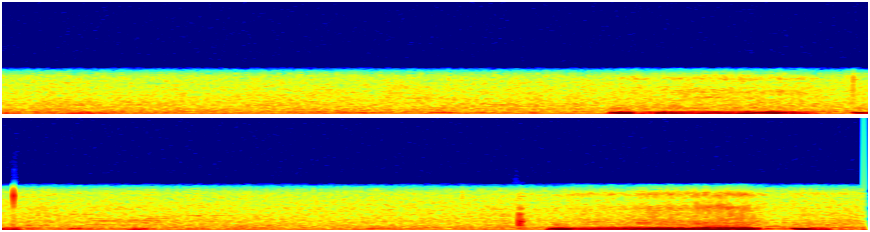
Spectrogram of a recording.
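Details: American Cocker Spaniel dog snoring during an afternoon nap: two low, buzzing snores a few seconds apart over steady recording hiss.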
